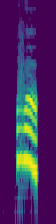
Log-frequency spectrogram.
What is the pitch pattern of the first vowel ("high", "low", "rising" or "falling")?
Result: falling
